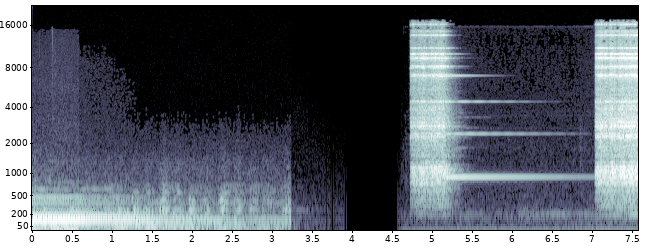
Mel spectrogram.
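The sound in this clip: A telephone bell rings and no one answers. Two bright, metallic ring bursts are separated by a pause, and the first lingers with a fading tone. A low, fading chord and a stretch of silence come before the rings.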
